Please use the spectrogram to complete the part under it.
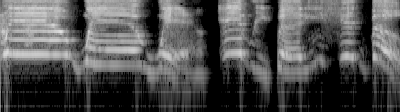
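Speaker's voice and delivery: put-on tiny, very high, sing-song toddler voice. A guest, asked by the interviewer to do his toddler voice, obliges: toddler voice. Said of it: "everybody wants you to do the toddler voice".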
